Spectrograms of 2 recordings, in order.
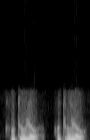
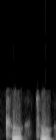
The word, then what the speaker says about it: Cthulhu: can be pronounced a number of ways pootaroo kulu kulu or but most people pronounce it Sulu okay thanks for doing up but but Lovecraft himself said you should pronounce it like ku - ku hard on that yeah that's right who the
